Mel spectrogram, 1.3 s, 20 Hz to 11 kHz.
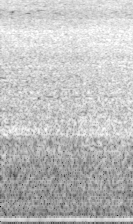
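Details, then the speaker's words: Freshly rebuilt, hot 440 big-block Mopar at first start-up after a radiator leak: steady idle hum with a thin, constant high squeal; belt slipping, likely from water, dry bearing also suspected. "yeah it sounds like so a belt was really slipping down there probably because of all the water"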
